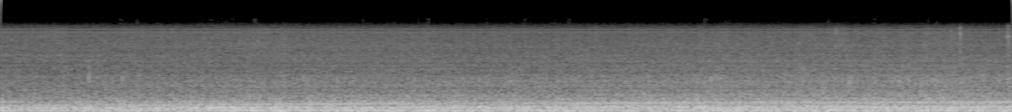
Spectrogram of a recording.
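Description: Tyres roll on a smooth road.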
